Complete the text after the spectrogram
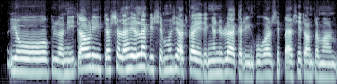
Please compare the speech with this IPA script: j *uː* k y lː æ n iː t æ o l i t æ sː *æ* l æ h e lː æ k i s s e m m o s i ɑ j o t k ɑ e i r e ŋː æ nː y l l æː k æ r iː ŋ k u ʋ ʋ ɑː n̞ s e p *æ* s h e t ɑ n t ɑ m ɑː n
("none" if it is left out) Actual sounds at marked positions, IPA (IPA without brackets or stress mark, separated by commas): oː, æ, æː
